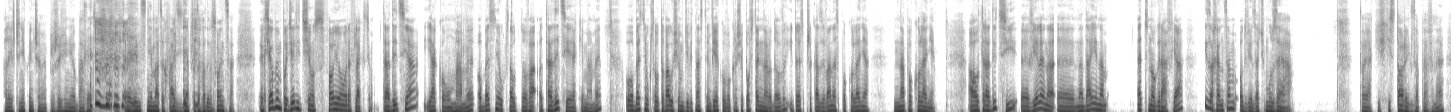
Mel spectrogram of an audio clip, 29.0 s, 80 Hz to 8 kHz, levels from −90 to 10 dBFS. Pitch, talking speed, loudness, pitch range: 115 Hz, 130 wpm, -22 LUFS, 105-130 Hz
